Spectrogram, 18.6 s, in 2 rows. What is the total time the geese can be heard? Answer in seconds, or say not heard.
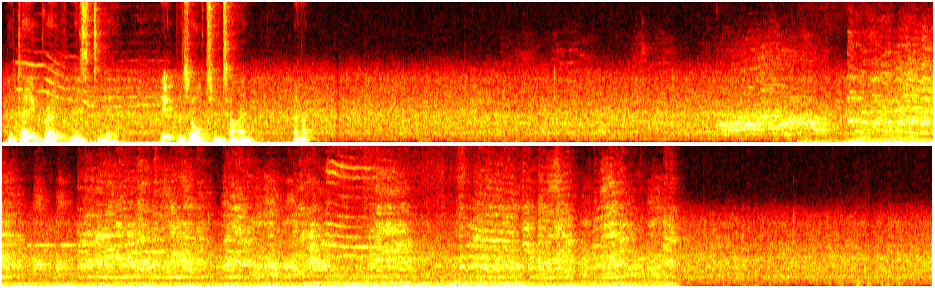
11 s.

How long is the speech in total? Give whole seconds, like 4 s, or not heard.
3 s.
